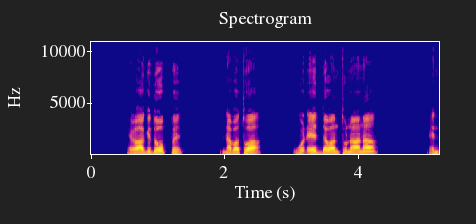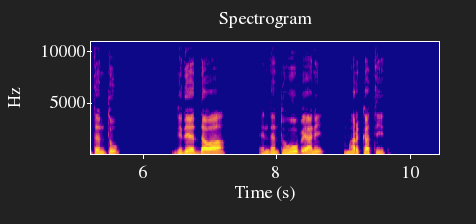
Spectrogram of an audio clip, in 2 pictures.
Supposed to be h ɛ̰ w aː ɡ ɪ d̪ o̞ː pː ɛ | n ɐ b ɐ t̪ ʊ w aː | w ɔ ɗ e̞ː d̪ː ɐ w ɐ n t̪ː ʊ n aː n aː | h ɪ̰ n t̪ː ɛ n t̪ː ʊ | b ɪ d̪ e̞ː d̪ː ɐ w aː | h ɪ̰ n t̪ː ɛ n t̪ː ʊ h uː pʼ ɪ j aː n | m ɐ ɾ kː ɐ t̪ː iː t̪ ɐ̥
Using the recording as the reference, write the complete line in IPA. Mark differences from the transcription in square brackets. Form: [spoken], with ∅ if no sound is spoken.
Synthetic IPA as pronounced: h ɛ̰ w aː ɡ ɪ d̪ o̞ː pː ɛ | n ɐ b ɐ t̪ ʊ w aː | w ɔ ɗ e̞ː d̪ː ɐ w ɐ n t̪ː ʊ n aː n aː | h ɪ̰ n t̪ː ɛ n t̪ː ʊ | [ɡ] ɪ d̪ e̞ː d̪ː ɐ w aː | h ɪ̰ n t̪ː ɛ n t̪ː ʊ h uː pʼ ɪ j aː n | m ɐ ɾ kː ɐ t̪ː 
